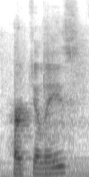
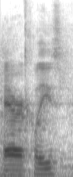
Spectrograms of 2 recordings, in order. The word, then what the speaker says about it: Heracles: It's the Roman pronunciation with the U, not the A.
